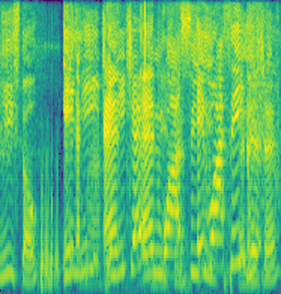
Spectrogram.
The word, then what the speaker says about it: Enyce: But I just found out last year it was pronounced Otherwise. NYC.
